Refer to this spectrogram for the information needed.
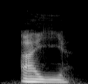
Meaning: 1. interjection expressing a sharp pain: ouch! 2. interjection expressing worry: dang!; oh dear
- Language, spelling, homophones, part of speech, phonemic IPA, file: French, aïe, aille / ailles / aillent / ail / ails / haïe, interjection, /aj/, Fr-aïe.ogg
